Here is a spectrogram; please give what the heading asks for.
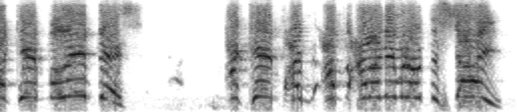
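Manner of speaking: high, loud, sputtering disbelief; retold anguished yell; overwhelmed outrage. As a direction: act out being too upset to finish, voice way up. Retold outburst at mother.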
